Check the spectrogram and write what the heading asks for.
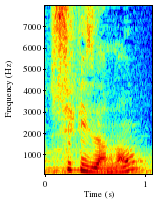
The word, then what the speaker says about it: suffisamment: Suffisant, on enlève la terminaison en, on ajoute amant, on prononce amant suffisamment, il mange suffisamment de fruits chaque jour.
